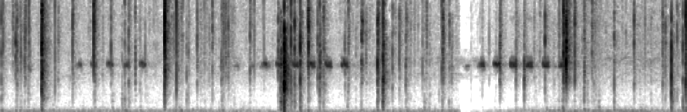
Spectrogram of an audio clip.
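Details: Night forest crickets chirping in high, pulsed trills, with a brief dropout of all sound midway; campfire snaps and crackles sound over the chirps throughout.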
